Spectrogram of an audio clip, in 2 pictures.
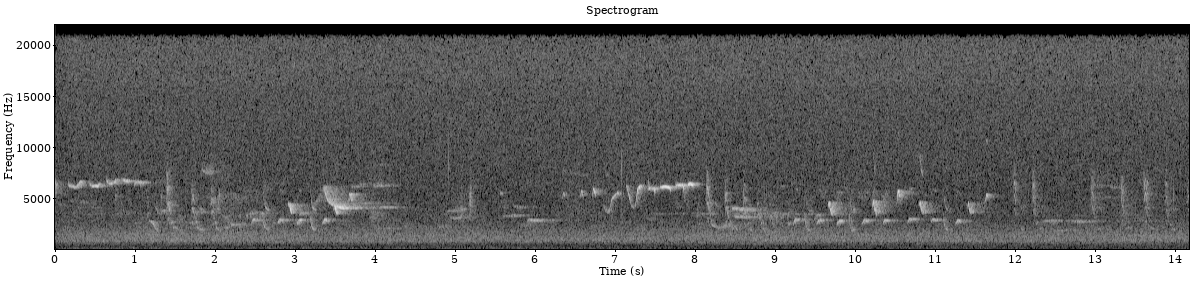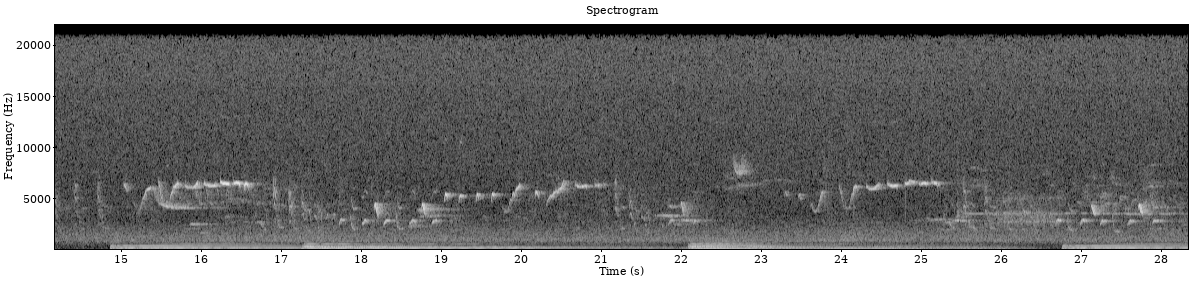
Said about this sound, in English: The ruby-crowned kinglet is a tiny greenish-gray bird with white wing bars and a ton of energy. The males have a ruby patch at the top of their head that they elevate in breeding season, often while singing.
